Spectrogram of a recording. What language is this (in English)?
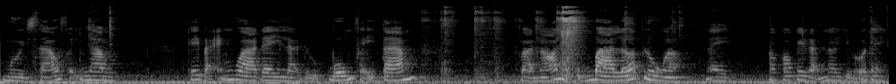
Vietnamese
